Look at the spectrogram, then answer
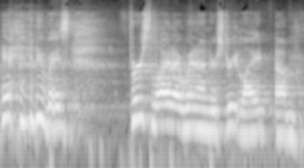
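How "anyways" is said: high, slow, amused anyways; laughing it off. Real, not acted. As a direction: shake off the laughter and move on. Moving on amid laughter.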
